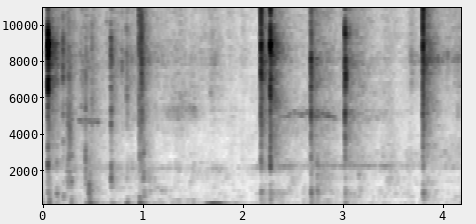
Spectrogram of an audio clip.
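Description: Irregular clicks of a computer keyboard and mouse, as shortcuts are pressed to select and duplicate a set of nodes.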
